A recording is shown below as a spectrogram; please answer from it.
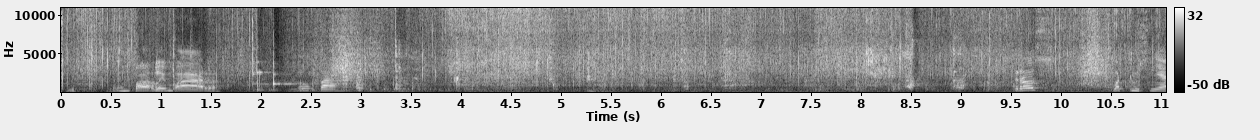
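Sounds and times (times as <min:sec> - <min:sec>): spice paste sizzling in oil: 0:00.0 - 0:11.0
metal spatula scraping: 0:02.5 - 0:11.0.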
